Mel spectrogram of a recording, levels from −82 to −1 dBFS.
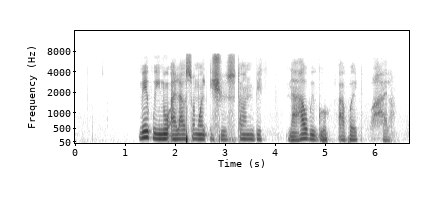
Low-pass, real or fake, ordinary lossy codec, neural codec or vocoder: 7.2 kHz; fake; none; codec, 16 kHz, 0.8 kbps, ZipCodec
